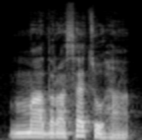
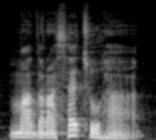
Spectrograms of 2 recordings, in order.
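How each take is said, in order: No difference in how they are said.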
